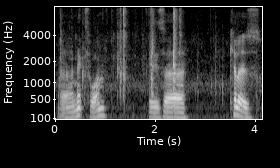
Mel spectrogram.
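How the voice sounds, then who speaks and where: A middle-aged man with a low, slightly gravelly voice hosts a channel as a record collector, giving casual show-and-tell commentary. He speaks in a halting, offhand way, reading out titles in short bursts over a noisy background.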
